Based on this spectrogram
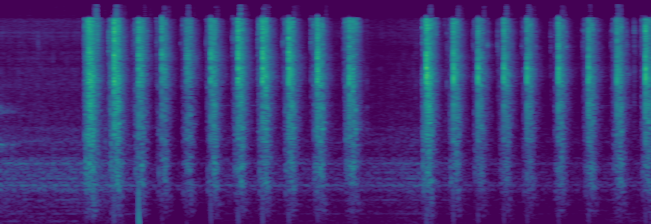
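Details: Smith Corona Coronet XL Coronamatic electric typewriter, switched on and humming. Crisp, sharp key strikes about four a second in even bursts with short pauses; normal typing.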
